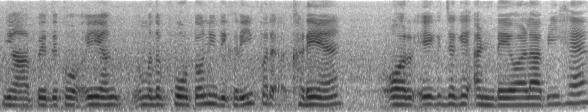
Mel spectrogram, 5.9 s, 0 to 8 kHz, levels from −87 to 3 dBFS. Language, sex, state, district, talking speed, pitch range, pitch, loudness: Hindi, female, Haryana, Rohtak, 175 wpm, 195-215 Hz, 205 Hz, -16 LUFS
